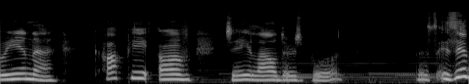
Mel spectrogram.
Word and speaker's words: Lowder: a chance to win a copy of Jay louder's book is it louder did I say it right or Lou you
